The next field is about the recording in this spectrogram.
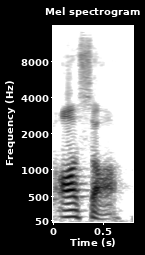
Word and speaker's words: Asa: So this king was one who did this, and his name is Asa, or pronounced in the Hebrew Asa, but it's spelled A-S-A.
